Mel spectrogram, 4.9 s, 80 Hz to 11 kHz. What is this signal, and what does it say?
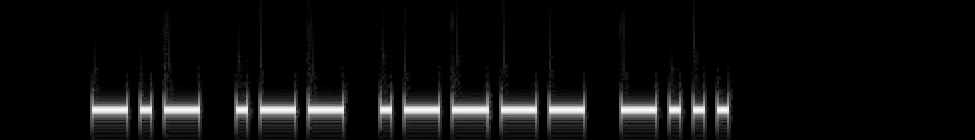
Morse code, heard as a keyed tone, about 20 wpm, 700 Hz. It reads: KW1B
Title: USA Call Signs - 4 Characters - Repeated 3x - 20wpm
